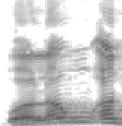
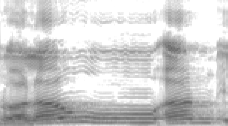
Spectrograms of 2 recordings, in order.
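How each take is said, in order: First: The 'au' vowel is said short and quick. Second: The 'au' vowel is drawn out long. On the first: The speaker calls it right. "cepat aja" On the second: The speaker calls it wrong. "jangan walau an, itu pelanggaran. Jangan dilamakan"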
